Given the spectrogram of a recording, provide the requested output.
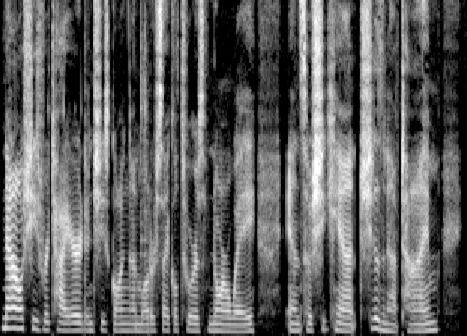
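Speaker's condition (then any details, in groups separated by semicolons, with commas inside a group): No condition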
